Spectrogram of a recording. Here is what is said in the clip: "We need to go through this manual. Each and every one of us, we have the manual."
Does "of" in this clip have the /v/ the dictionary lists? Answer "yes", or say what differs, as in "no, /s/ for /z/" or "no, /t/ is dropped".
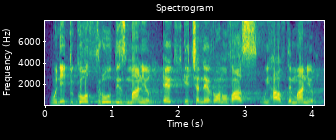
yes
